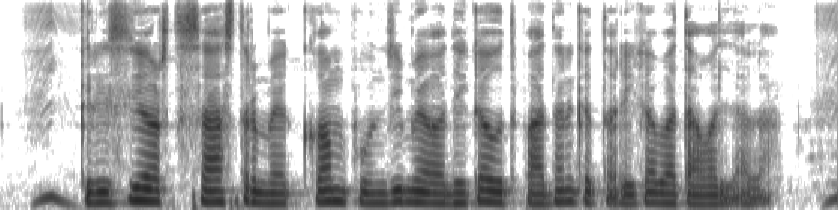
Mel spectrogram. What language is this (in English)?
Bhojpuri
